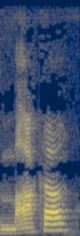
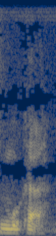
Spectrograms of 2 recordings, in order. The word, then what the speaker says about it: Mucha: This is Mucha, after Alphonse Mucha, the, one of my exes insists on pronouncing his surname as Maka, which, like, even you go to Wikipedia and you play the little sample of how it's pronounced, and it sounds nothing, you know, like Maka. It's Mucha.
